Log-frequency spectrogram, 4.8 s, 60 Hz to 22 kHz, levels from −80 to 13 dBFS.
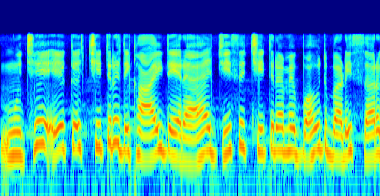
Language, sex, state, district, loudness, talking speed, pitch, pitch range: Hindi, female, Uttar Pradesh, Muzaffarnagar, -14 LUFS, 175 wpm, 230 Hz, 205-255 Hz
